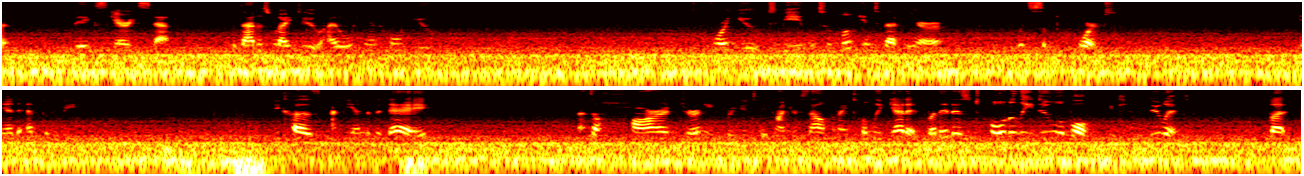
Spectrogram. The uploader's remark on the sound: Sorry about the audio quality, recorded this in my car, and even though the road noise is loud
